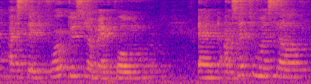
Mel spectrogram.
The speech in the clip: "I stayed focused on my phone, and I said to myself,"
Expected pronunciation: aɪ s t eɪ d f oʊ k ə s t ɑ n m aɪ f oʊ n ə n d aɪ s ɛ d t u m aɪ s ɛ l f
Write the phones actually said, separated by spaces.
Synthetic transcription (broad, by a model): aɪ s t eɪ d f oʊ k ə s ɑ m aɪ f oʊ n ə n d aɪ s ɛ d t u m aɪ s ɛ l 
